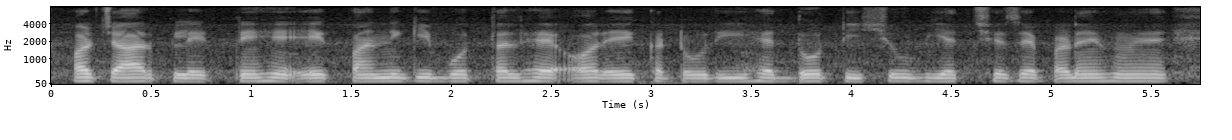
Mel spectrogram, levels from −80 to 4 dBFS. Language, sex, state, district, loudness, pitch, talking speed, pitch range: Hindi, male, Bihar, Saharsa, -19 LUFS, 130 Hz, 220 wpm, 125-130 Hz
